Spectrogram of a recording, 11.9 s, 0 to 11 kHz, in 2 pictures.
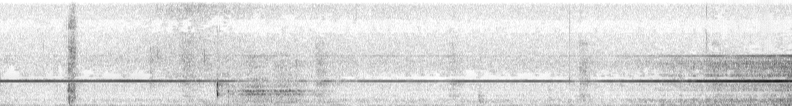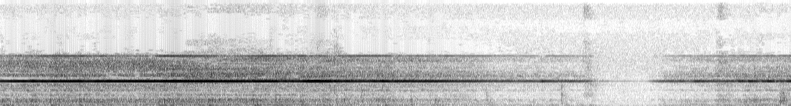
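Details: ENGL Fireball 100 tube amp, just over a year old, on the clean channel: a steady, piercing tea-kettle whistle high above the low hum, coming and going more often lately; owner suspects a bad preamp tube.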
